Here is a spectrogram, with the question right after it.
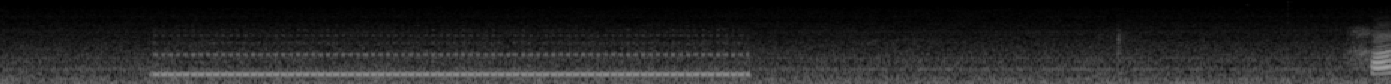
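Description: A steady two-tone phone dial tone sounds for about two seconds while placing a cell phone call, moderately loud and alone, then cuts off, leaving faint background hiss and a brief electronic chirp at the end.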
